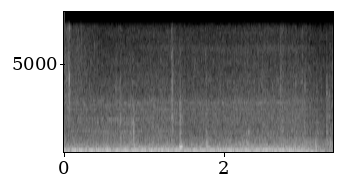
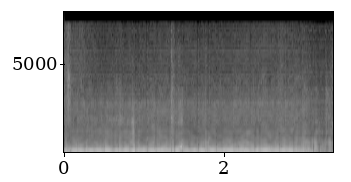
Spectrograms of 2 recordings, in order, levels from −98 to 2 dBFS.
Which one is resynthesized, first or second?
second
